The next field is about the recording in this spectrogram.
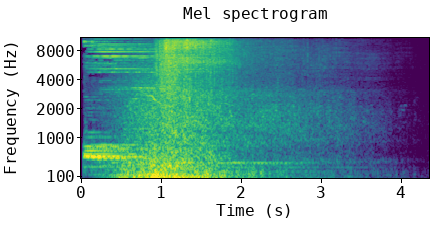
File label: spell ice down; magician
